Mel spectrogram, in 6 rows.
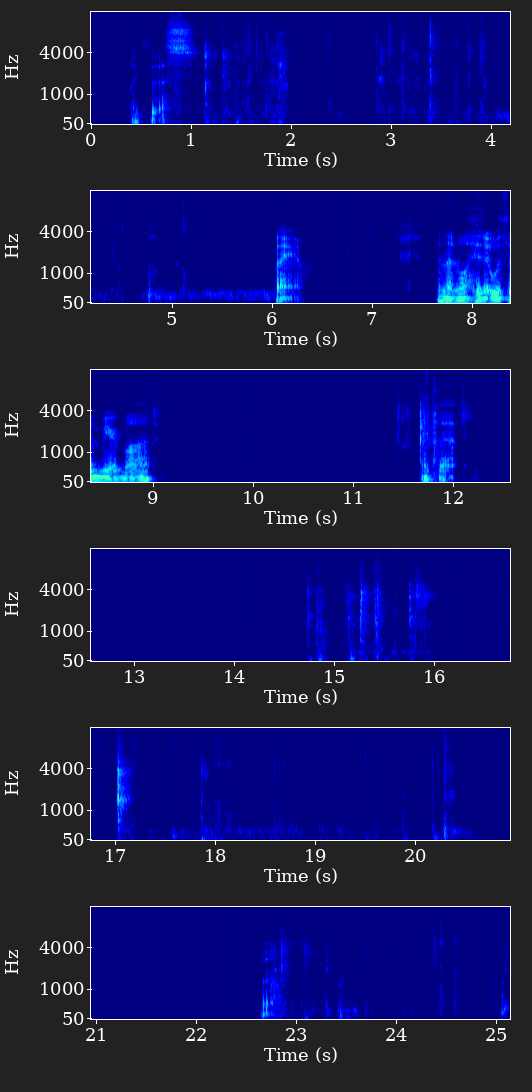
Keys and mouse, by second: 1.0 s, 2.7 ctrl+a, 3.2 Tab, 3.5 a, 4.2 shift+n, 4.5 Tab, 4.9 g, 7.8-14.0 drag, 7.8-14.0 middle drag, 11.5 g, 14.6 Tab, 15.1 ctrl+r, 15.1 ctrl+click, 15.4 middle click, 15.6 z, 16.0 click, 16.0 middle click, 16.6 click, 16.8-19.4 middle drag, 16.8 b, 17.7 x, 18.4 Tab, 19.4-22.1 drag, 22.1-25.1 middle drag, 22.9 z, 24.3 g.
